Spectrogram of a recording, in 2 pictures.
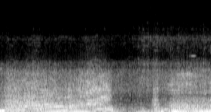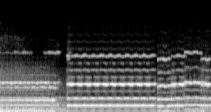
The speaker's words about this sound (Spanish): El camión se pone en marcha.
